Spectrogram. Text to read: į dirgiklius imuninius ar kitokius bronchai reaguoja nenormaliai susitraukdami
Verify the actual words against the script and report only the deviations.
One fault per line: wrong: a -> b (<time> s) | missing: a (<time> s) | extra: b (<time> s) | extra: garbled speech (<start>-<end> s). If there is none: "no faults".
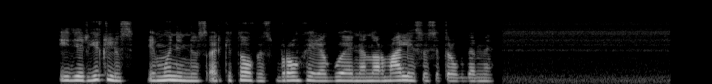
no faults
